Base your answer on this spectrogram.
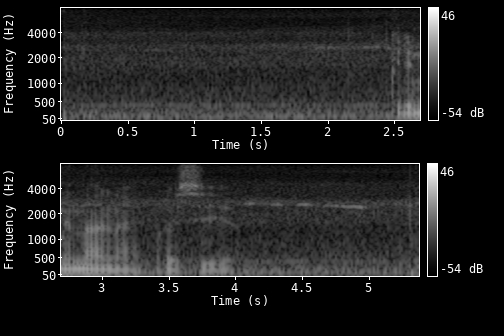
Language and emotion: Russian, neutral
